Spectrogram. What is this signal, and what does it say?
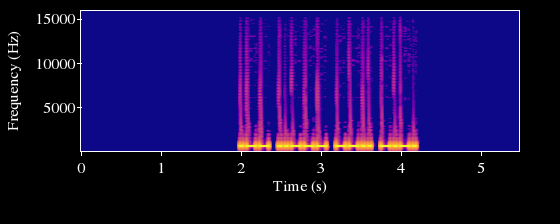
Morse code, heard as a keyed tone, about 32 wpm, 700 Hz. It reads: W2ZC
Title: USA Call Signs - 4 Characters - 30wpm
